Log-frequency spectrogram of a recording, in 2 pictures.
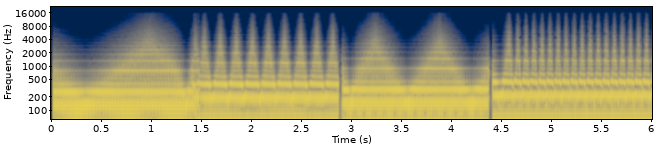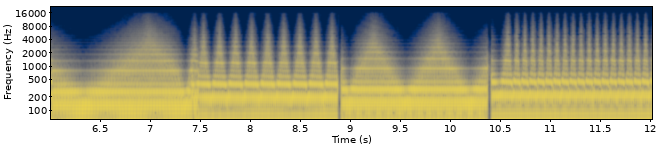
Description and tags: Wobble drop
beautiful, Dub, dubstep, effect, effects, electronic, electronica, LFO, live, music, one, pretty, sample, samples, shot, stab, stabs, sub, substep, wobble, Wobbles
